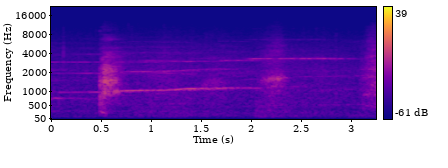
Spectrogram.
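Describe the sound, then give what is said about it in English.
A bin lorry at the end of a driveway tipping glass bottles: three rough crashing bursts of clattering glass, spaced a second or more apart, over a steady whining mechanical drone. No one speaks. “Now, either there's a dinosaur that's eating glass bottles at the end of my driveway, or the bin lorry's appeared.”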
